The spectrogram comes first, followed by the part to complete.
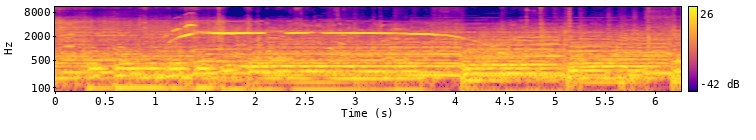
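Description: Marching brass band playing held chords over a steady bass line. A single high whistle-like tone rises about a second in, holds for roughly three seconds and falls away.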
